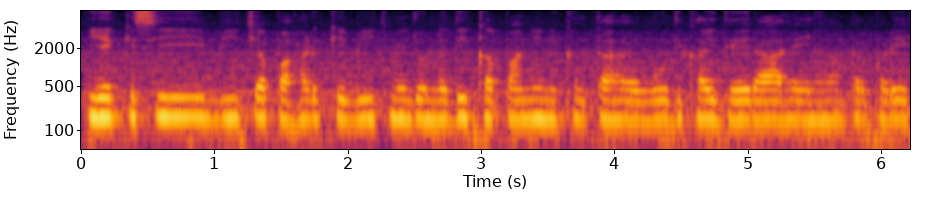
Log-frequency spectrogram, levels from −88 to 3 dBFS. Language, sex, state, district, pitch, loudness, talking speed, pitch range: Hindi, male, Rajasthan, Bikaner, 150 Hz, -17 LUFS, 220 wpm, 145-155 Hz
